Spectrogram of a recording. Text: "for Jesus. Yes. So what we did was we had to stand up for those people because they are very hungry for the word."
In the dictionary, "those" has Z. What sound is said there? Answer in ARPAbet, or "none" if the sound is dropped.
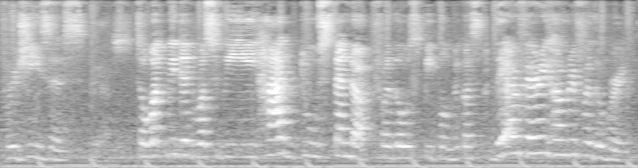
S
